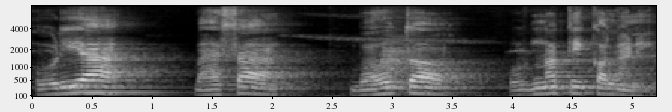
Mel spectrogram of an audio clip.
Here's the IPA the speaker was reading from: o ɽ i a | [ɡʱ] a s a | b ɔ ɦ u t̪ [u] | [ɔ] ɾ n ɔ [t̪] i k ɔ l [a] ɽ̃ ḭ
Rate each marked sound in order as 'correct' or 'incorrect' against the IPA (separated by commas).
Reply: incorrect, incorrect, incorrect, correct, correct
